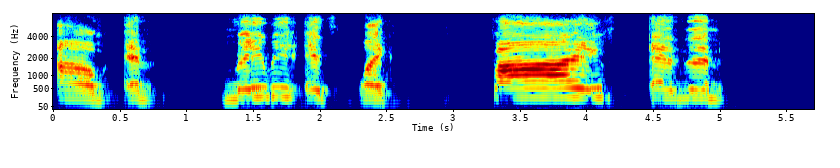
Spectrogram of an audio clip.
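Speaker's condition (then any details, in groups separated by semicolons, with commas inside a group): Aphasia after stroke; over a year since stroke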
